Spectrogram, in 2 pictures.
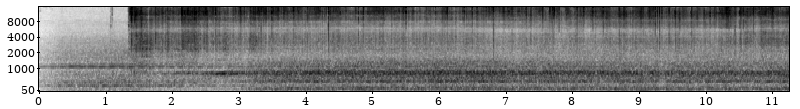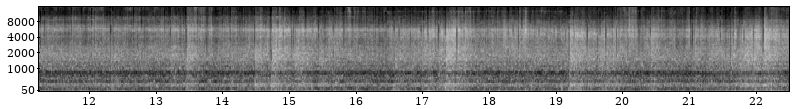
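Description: Stick welding (shielded metal arc) with a 3/32-inch 7018 electrode on steel pipe: the arc builds up over the first couple of seconds after striking, then crackles and sizzles steadily and evenly as a fill pass is run uphill.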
